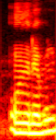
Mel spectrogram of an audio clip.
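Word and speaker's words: honorable: इसमें ऑनरेबल में H silent है इसलिए मैं इसको ऑनरेबल बोल रही हूं।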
